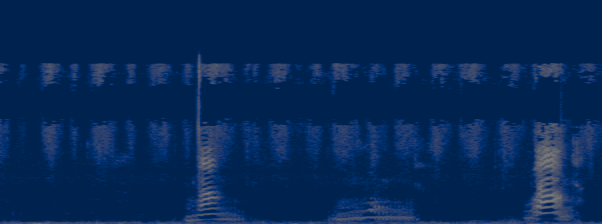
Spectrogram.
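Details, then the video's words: Luna, a Bengal cat whose purr grows louder with age, meows to ask for petting: two rising-falling harmonic meows near two and five seconds with a softer drawn-out meow between them, over a low continuous purring rumble. "Pretty kitty meows for pets!"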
